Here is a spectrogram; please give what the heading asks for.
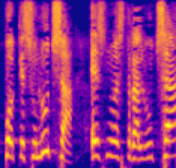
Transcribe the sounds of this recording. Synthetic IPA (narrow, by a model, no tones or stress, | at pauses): po̞ɾkesulut͡ʃa | e̞znwe̞st̪ɾalut͡ʃa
